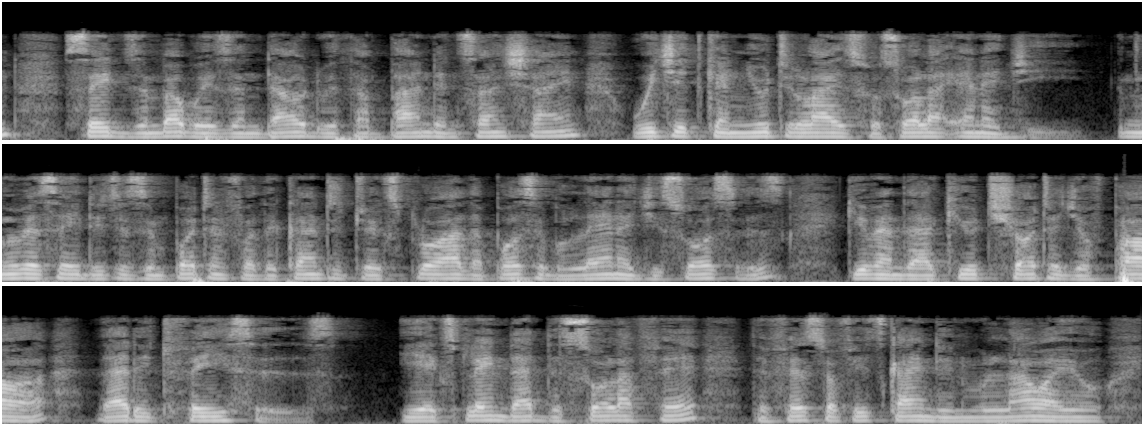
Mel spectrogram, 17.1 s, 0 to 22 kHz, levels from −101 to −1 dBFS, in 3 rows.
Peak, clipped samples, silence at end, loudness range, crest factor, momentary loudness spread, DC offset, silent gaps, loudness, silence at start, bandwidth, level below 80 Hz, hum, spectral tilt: -2 dBFS; under 0.1%; 0 s; 1 LU; 20 dB; 9 LU; under 0.1%; none; -22 LUFS; 0 s; 9.4 kHz; -36 dBFS; none; -4.5 dB/octave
